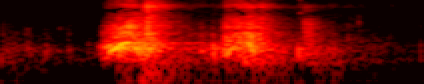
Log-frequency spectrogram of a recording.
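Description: Pocket zipper on a motorcycle tank bag being pulled open, two quick rasping strokes close up, followed by a fainter short third pull, with no talking.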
